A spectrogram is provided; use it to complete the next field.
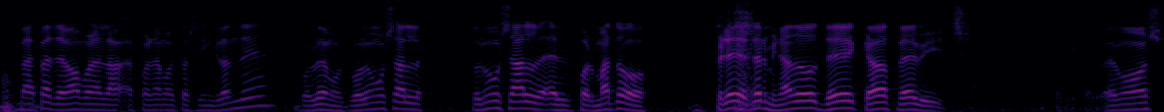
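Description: At a fairly quick pace, a man speaks in a fairly high pitch with ordinary pitch variation and big swings in loudness. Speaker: podcast host and streamer. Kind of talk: casual chat. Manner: animated.

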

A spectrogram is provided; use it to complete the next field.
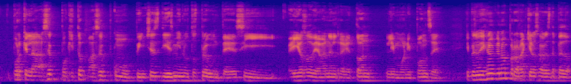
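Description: With lively intonation and a fairly quick pace, the speaker comes through audible room echo and noticeable background noise. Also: man. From Mexico City. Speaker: podcast host. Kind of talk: casual chat.

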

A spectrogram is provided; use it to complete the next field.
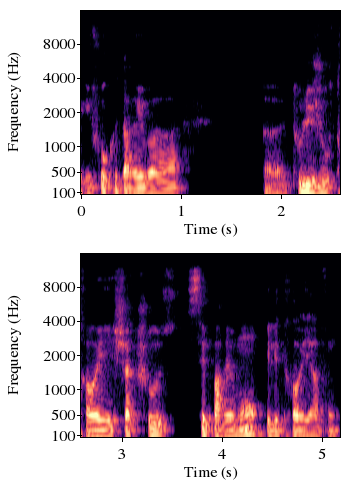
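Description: A man speaks at a fairly quick pace, somewhat breathy. His pitch is fairly low and his intonation monotone and flat. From Chechnya. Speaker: kickboxing coach and former fighter. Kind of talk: interview. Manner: halting.

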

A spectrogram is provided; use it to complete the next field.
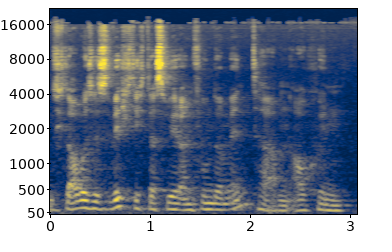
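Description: With a Swiss accent, the speaker has a dark, mellow tone, a somewhat breathy quality and ordinary pitch variation. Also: man. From Switzerland, Zurich area. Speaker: church youth ministry worker. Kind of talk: interview. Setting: standing together in person.

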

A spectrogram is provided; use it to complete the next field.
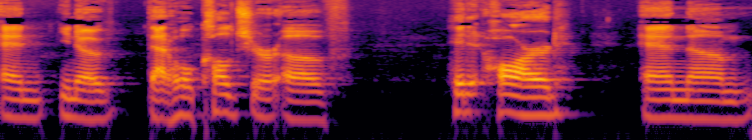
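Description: A man talks at medium pitch with ordinary pitch variation, leaving long, frequent pauses. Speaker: podcast guest, host's father. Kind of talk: casual chat.

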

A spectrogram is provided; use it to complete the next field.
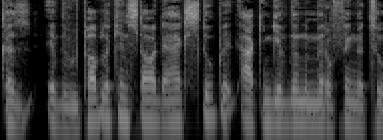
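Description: A man with an American accent, medium pitch and ordinary pitch variation, at a very fast pace, in a dry, close sound with no echo. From Washington, D.C. area. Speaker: political commentary podcaster. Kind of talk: opinion monologue. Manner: animated.

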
